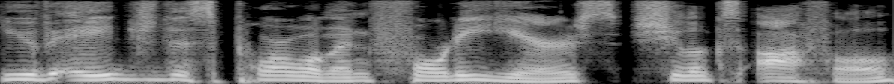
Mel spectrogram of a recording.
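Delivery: plain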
